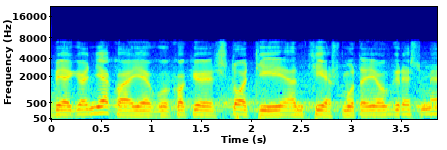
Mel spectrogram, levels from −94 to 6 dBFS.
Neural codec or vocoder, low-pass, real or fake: none; 7.2 kHz; real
